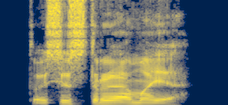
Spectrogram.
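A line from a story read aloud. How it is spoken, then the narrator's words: Angry reply. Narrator (Russian): ответил сердито орелка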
